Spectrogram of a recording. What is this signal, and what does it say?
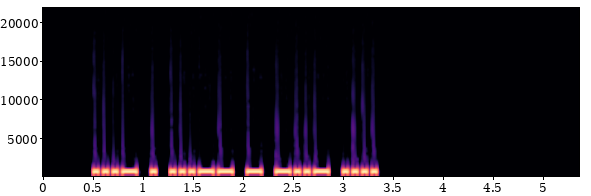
Morse code, heard as a keyed tone, about 25 wpm, 700 Hz. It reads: VE3TXH
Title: DXCC-100 Call Signs - 6 Characters - Repeated 3x - 25wpm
